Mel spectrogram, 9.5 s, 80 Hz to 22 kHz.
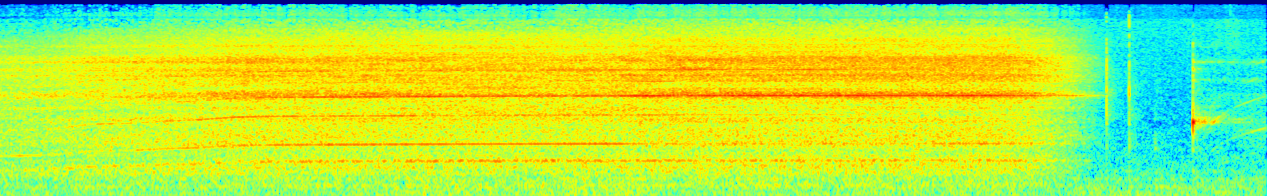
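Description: A JISULIFE Handheld Fan PRO1 spinning at its top speed setting gives a steady, high-pitched whirring whine with a strong airy rush that holds for about eight seconds, then cuts out, followed by a few faint clicks.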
